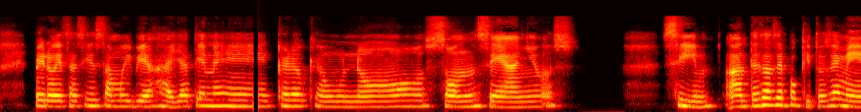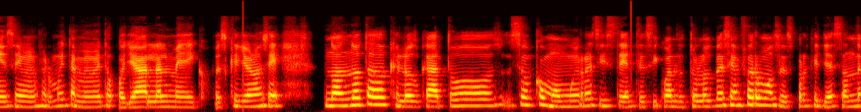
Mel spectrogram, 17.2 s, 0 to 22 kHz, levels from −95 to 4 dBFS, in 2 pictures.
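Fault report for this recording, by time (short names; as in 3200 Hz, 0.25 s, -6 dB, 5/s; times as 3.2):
2.53–2.58 gap 55 ms
11.04 pop -13 dBFS
14.92 pop -11 dBFS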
